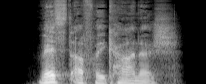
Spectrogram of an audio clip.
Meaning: West African
- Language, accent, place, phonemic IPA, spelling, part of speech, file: German, Germany, Berlin, /ˌvɛstʔafʁiˈkaːnɪʃ/, westafrikanisch, adjective, De-westafrikanisch.ogg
